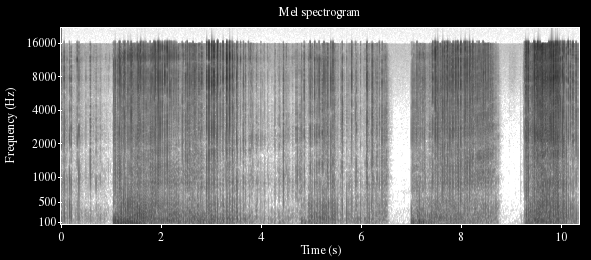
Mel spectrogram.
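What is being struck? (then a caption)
Embossed leather sheet. Very long acrylic nails on both hands scratch a large, flat, teal snakeskin-embossed leather sheet (likely faux) lying on a surface. The result is a dense, rapid, rough scratching with a deep, low-heavy rustle. It plays out in three stretches separated by brief silences.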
